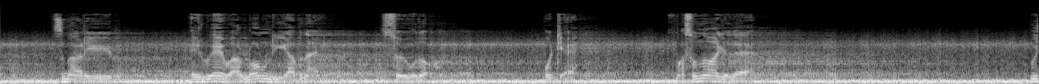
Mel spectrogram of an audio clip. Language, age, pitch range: Japanese, 30-49, 120-135 Hz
